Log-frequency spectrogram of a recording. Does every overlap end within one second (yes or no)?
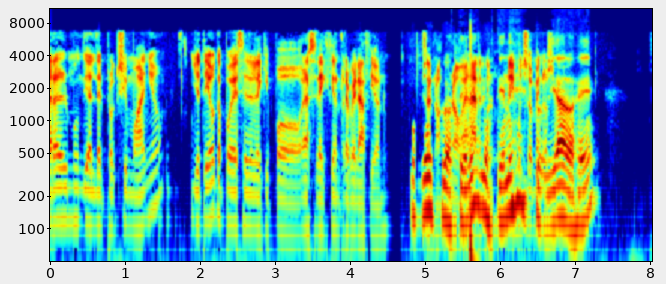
no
